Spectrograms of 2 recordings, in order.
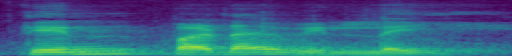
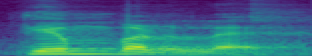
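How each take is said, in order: First: The word is said in its full long form. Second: The word is said in a shortened, blended form. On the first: "தென்படவில்லை ஒரு வார்த்தை இருக்குது" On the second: "அப்படி மாறிச்சு"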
